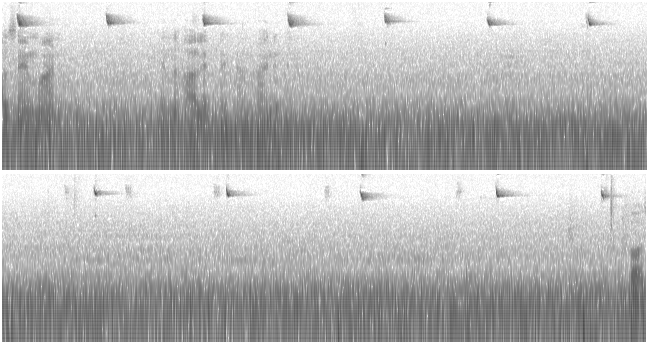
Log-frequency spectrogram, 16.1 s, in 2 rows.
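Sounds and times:
speech: 0.0 - 0.9, 2.0 - 3.8
towhee chip calls: 0.0 - 4.0, 4.7 - 5.2, 6.0 - 6.6, 7.2 - 7.7, 8.8 - 9.8, 10.6 - 11.3, 12.0 - 13.0, 13.7 - 14.8, 15.5 - 15.9
low rumble: 0.0 - 16.1.

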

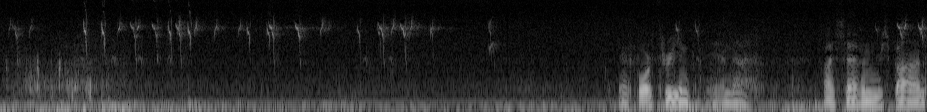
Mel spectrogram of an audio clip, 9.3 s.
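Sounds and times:
wild bird calling, lone red male: 0.0 - 5.0, 8.6 - 9.2
constant low hum: 0.0 - 9.2
speech: 6.2 - 7.6, 8.2 - 9.2.

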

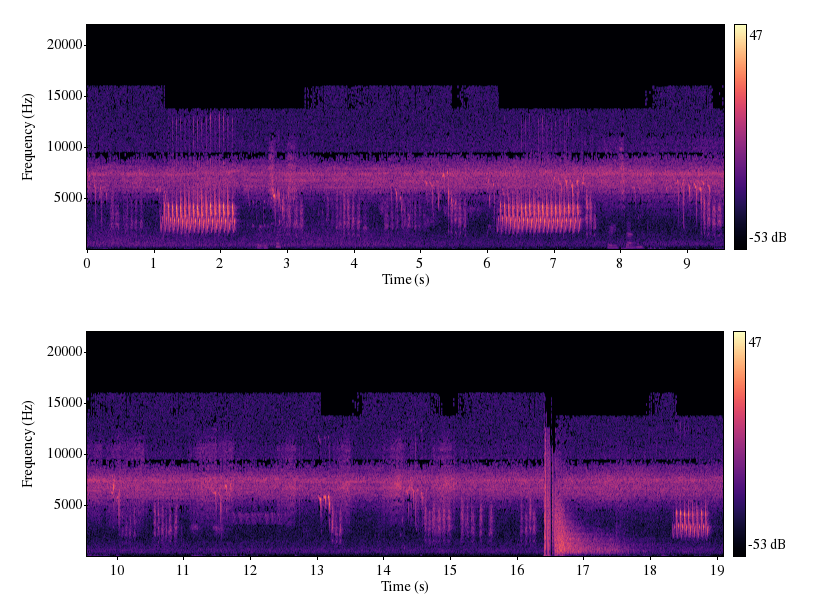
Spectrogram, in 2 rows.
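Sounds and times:
crickets and other insects chirping: 0.0 - 19.0
speech: 7.9 - 8.6
gunshot: 16.4 - 17.9.

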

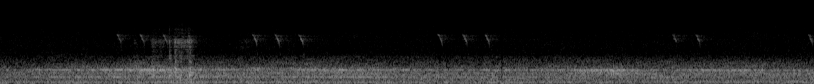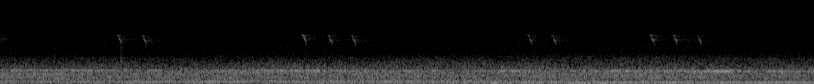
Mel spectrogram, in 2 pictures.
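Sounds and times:
low rumble: 0.0 - 16.2
wild bird chirping: 1.1 - 3.2, 4.3 - 5.1, 6.7 - 8.3, 9.2 - 9.8, 11.1 - 11.9, 13.2 - 13.9, 14.5 - 15.5.

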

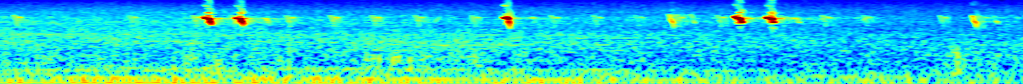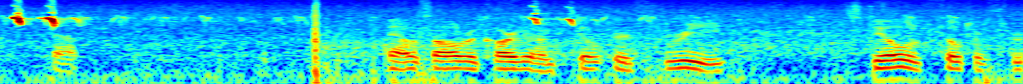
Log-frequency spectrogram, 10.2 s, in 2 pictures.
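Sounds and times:
wild bird calling: 0.0 - 6.8, 7.6 - 8.3
low rumble: 0.0 - 10.2
speech: 7.1 - 10.2.

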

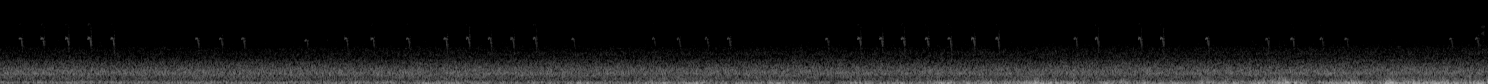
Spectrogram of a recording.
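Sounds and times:
pair of wild birds calling: 0.0 - 14.8.

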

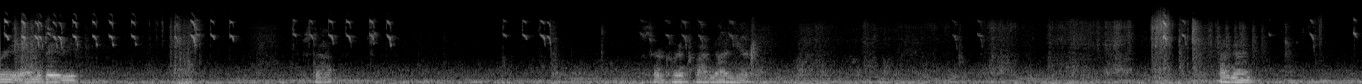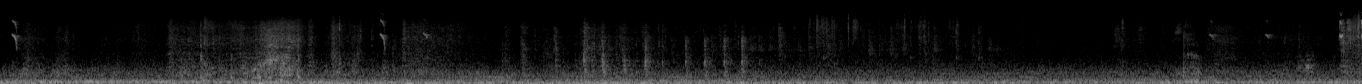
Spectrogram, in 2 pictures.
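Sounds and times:
speech: 0.0 - 1.0, 3.1 - 3.5, 6.5 - 7.7, 12.2 - 12.6
thin high peeps: 0.0 - 4.0, 5.0 - 5.7, 9.5 - 10.0, 12.6 - 13.9, 27.0 - 27.2
agitated birds with chicks clucking and chirping at nest: 0.0 - 7.6, 8.7 - 14.5, 16.8 - 23.8, 25.5 - 27.2
low rumble: 0.0 - 27.2.

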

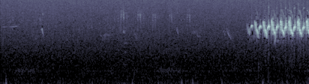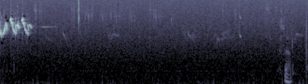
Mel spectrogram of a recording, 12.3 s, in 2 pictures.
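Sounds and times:
bird calls: 2.0 - 11.1, 11.8 - 12.3.

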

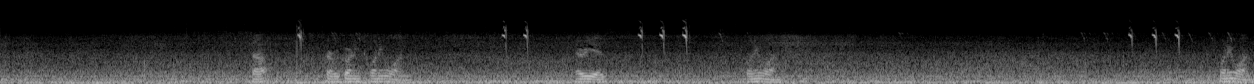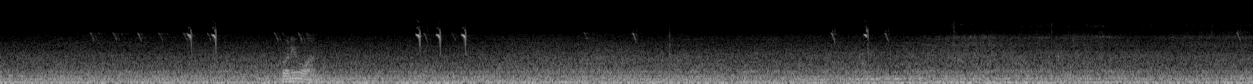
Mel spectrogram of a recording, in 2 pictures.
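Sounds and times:
low engine-like rumble: 0.0 - 25.0
speech: 2.5 - 4.3, 5.8 - 6.2, 7.4 - 8.0, 12.2 - 12.7, 15.4 - 15.8
bird chirping: 2.9 - 3.2, 5.0 - 5.4, 6.2 - 7.3, 10.8 - 12.2, 13.4 - 15.6, 16.6 - 17.3, 20.8 - 21.5, 24.8 - 25.0.

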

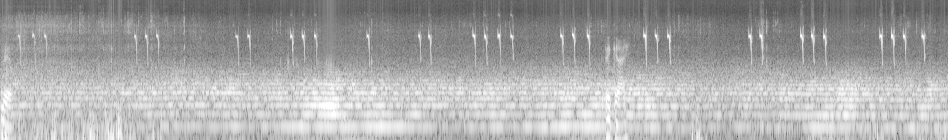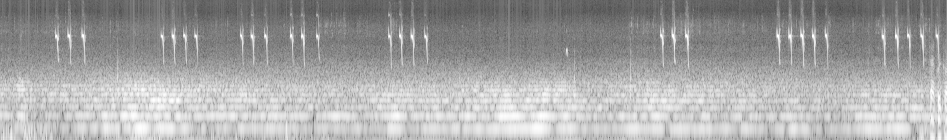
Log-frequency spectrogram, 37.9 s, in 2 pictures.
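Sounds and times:
bird calling loudly: 0.0 - 1.6, 2.2 - 27.7, 31.6 - 37.9
steady low droning hum: 0.0 - 37.9
speech: 0.1 - 0.6.

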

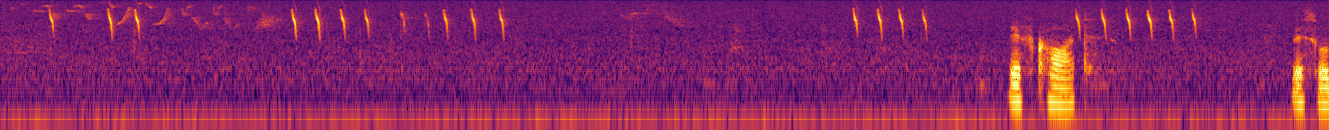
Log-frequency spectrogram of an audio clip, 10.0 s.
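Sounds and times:
wild male bird singing: 0.0 - 3.9, 4.6 - 5.3, 6.2 - 9.1
speech: 7.6 - 8.3, 9.7 - 9.9.

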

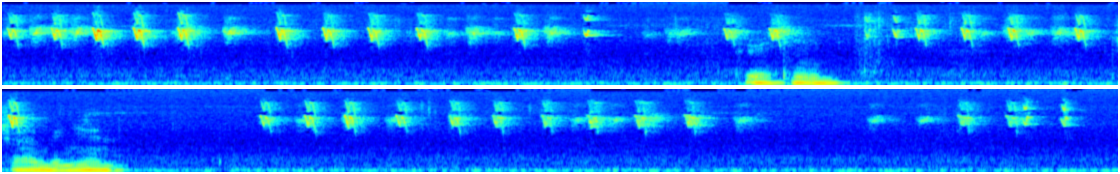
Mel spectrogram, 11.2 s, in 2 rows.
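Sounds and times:
bird chittering: 0.0 - 5.9, 6.8 - 11.1
steady low rumble: 0.0 - 11.1
speech: 3.7 - 4.4, 5.6 - 6.3.

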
